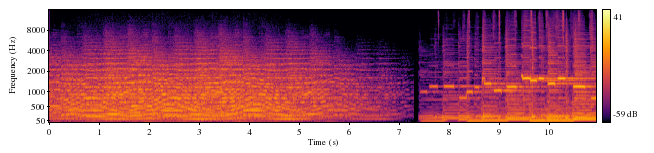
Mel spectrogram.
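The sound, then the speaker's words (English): Old church bells lying on the ocean bed chime as currents flow around them, with a warbling, watery wobble, their overlapping tones swelling and fading as if heard underwater. After a brief dip, brighter sustained tones take over. No one speaks. “As for the old bells, they settled down on the bed of the ocean, and to this day, as the currents flow around them, there are times when you can still hear their watery chimes.”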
